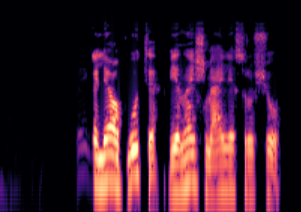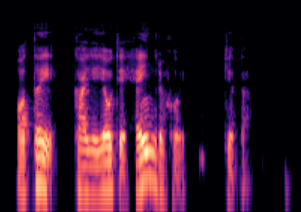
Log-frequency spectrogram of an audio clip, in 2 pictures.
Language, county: Lithuanian, Alytus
